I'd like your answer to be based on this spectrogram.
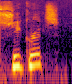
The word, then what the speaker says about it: Seacrets: A week from Monday, the 19th of August, when we broadcast live from the beach, we will be at a hangout called Secrets. – Yeah, but it's spelled S-E-A-C-R-E-T-S.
